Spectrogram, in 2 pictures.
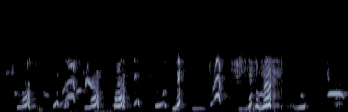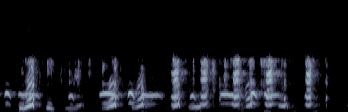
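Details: Several quail feeding in natural habitat chatter steadily: overlapping rising chirps and level whistled notes, growing busier and denser toward the end, with faint low rustling early on.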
